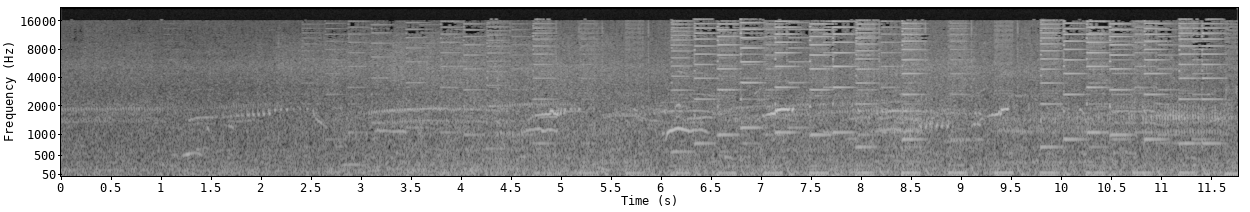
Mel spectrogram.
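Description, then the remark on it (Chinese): A busy chorus of little penguins returning at the seashore on Phillip Island, Australia, with overlapping chirps, squeals and braying cries over a steady rumbling background, continuous and fairly loud throughout. “就像你刚刚片头听到的，可能是小企鹅在海边回来的声音这样子。”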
